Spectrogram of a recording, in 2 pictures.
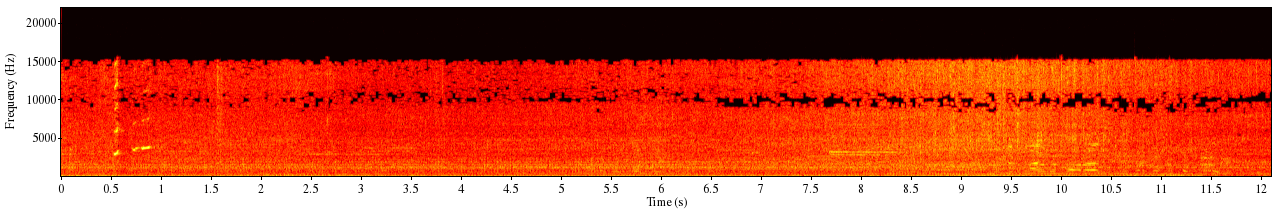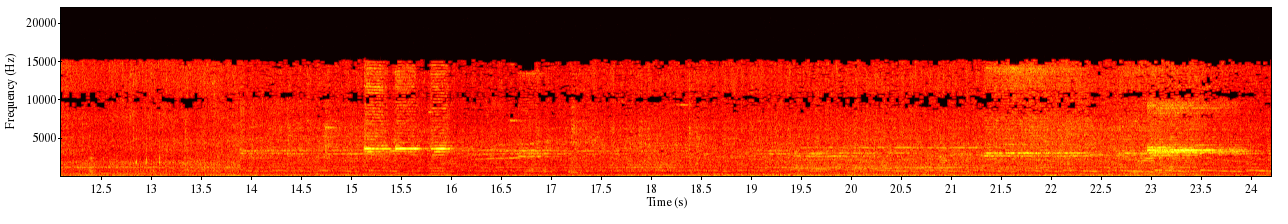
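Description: Motorcycle engines running at low speed in congested street traffic, a steady low hum under general road noise. Horns beep a few times, and from about halfway through a siren sounds in quick, repeated falling sweeps.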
